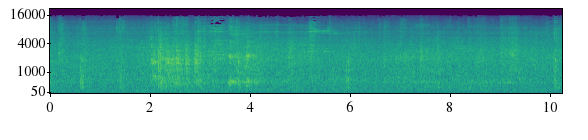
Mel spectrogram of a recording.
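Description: Loaded container flat wagons of a freight train rolling past close by, their wheels clicking over the rail joints above a steady rumble. The sound gets louder for a stretch about two to four seconds in.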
